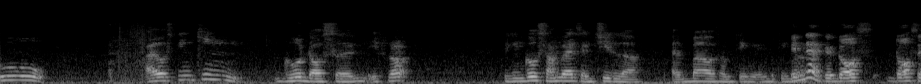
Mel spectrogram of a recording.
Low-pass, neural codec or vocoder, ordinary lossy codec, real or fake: 7.2 kHz; none; MP3, 48 kbps; real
